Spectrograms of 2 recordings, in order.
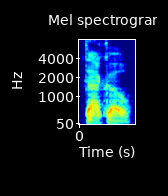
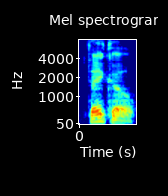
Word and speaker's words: THAC0: I have heard THAC0 rhymes with backhoe. And did you say THAC0 rhymes with Greco?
